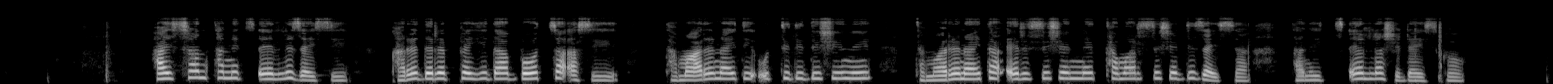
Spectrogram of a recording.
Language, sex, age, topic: Gamo, female, 18-24, government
